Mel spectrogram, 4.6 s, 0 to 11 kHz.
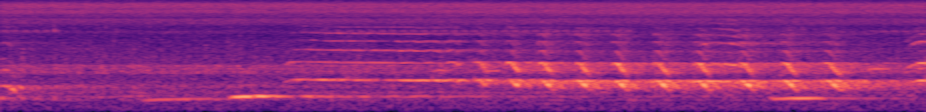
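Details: Siamangs, a loud family group in the Gunung Nuang forest of Selangor, Malaysia, at about 10 am: a rising slide into long held tones, then quick pulsing notes that speed up toward the end.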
